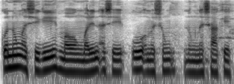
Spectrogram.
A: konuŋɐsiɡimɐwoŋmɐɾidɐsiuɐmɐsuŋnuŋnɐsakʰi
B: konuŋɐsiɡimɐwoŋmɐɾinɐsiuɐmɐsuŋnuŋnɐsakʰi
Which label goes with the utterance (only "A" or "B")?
B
